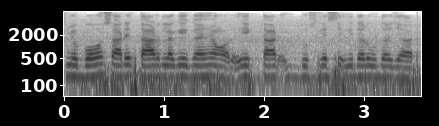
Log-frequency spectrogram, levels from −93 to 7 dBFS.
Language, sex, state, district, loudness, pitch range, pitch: Hindi, male, Bihar, East Champaran, -22 LUFS, 160-165 Hz, 165 Hz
